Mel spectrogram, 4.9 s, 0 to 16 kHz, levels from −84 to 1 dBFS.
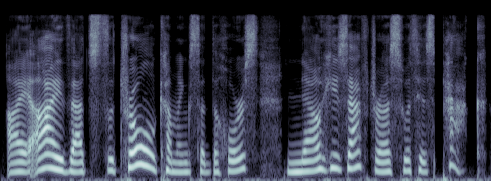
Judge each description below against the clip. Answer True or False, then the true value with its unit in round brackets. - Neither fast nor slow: True (195 wpm)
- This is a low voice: False (220 Hz)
